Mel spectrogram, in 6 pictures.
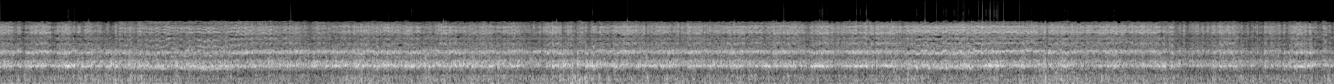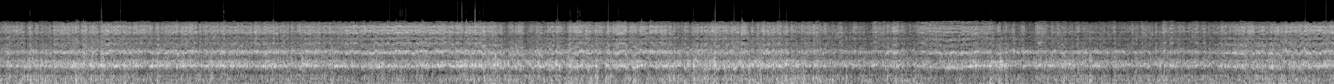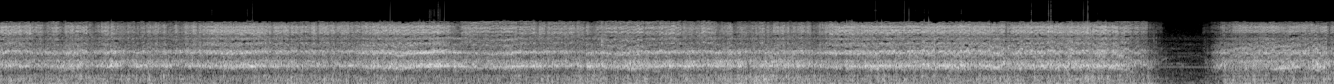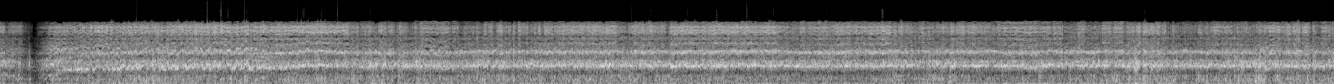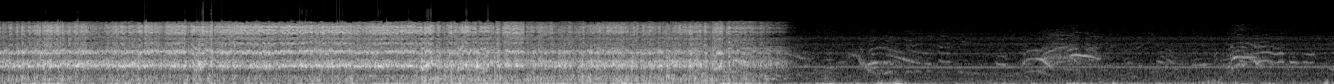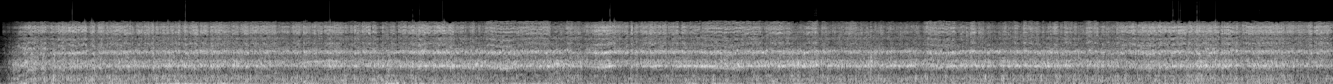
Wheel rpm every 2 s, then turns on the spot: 230, 220, 230, 230, 230, 230, 230, 230, 230, 220, 230, 230, 230, 220, 230, 220, 220, 220, 210, 100, 140, 200, 220, 240, 230, 230, 220, 230, 230, 230, 90, 0, 0, 90, 230, 230, 230, 230, 230, 230.
none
